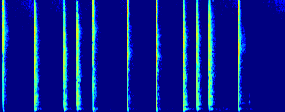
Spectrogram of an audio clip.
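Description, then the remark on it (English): A rhythmic pattern of sharp hand claps and pats on the knees, about a dozen crisp hits grouped in singles and quick pairs with short pauses between, and no talking. “Listen to the sounds that you can make as you jump, or clap, or pat your knee.”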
